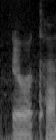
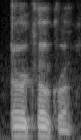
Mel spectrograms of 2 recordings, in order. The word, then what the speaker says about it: Aarakocra: Arakaka? Yeah, Arakaka. Aarakocra.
